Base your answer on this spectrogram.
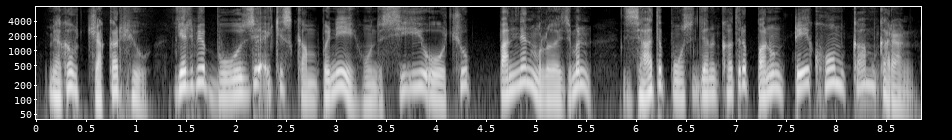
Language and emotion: Kashmiri, surprised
